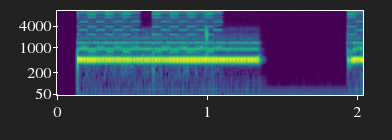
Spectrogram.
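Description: A telephone ringing: one steady ring about a second long, a short silent pause, then the next ring starting right at the end.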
